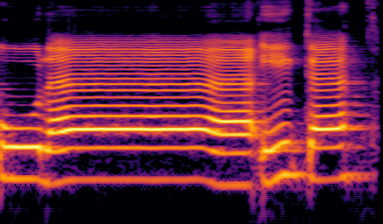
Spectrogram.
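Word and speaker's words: أولئك: apa fungsinya di sini ini disebut dengan wau ziadah ya wau tambahan ya jadi dari segi penulisan dia harus ada tapi dari segi pelafalan dia enggak perlu dibaca gitu ngenti enggak ya disebutnya ee Wau ziadah Wau tambahan ya jadi seolah tidak ada aja Ula enggak dibaca panjang karena bukan wau sukun ya Ada sukunnya enggak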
